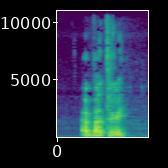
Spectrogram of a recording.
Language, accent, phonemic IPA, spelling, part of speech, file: French, Canada, /a.ba.tʁe/, abattrai, verb, LL-Q150 (fra)-abattrai.wav
- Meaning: first-person singular future of abattre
